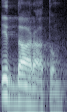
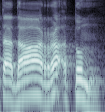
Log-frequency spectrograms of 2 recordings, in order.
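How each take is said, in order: First: The word begins with 'id' and a doubled 'd'. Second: The word begins with a separate 'ta' syllable.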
